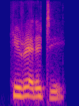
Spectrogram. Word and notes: heredity: Indian

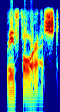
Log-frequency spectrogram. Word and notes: reforest: American English

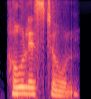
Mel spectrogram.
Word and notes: holystone: Indian

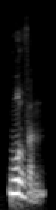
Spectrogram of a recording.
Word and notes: woven: Indian

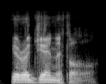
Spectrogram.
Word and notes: urogenital: British English

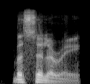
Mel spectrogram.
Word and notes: bacillary: British English

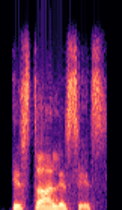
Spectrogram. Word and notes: histolysis: Indian

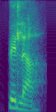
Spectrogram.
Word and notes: pillar: Indian

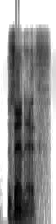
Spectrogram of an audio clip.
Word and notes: zenith: British English

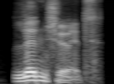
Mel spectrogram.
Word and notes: lynchet: British English

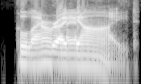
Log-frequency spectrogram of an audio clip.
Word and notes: galleryite: American English

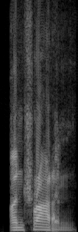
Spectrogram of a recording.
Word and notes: untrodden: American English

